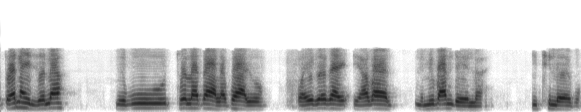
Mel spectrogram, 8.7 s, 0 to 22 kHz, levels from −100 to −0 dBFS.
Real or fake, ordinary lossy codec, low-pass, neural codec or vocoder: fake; MP3, 32 kbps; 3.6 kHz; codec, 24 kHz, 1.2 kbps, DualCodec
